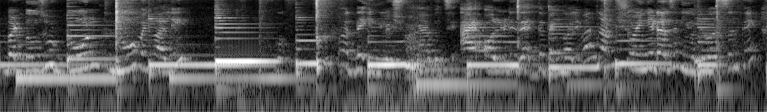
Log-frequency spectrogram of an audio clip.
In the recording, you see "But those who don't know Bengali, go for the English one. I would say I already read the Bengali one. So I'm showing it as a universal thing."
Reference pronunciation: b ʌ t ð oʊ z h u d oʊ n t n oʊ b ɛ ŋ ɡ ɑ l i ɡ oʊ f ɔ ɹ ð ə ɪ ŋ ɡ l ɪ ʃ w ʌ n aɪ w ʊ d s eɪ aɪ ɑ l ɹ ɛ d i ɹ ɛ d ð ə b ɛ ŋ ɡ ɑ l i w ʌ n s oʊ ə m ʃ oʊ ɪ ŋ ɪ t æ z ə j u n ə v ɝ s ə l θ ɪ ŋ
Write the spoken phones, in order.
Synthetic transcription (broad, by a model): b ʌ t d oʊ z h u d oʊ n t n oʊ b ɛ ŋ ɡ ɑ l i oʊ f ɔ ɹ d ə ɪ ŋ ɡ l ɪ ʃ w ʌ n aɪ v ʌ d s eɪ aɪ ɑ l ɹ ɛ d i ɹ ɛ d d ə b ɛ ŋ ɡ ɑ l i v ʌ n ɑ ə m ʃ oʊ ɪ ŋ ɪ t æ z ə j u n ə v ɝ s ə l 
